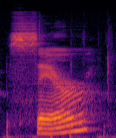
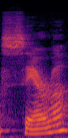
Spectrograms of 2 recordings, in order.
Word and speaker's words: Sarah: Most US speakers will say Sarah uh with the air dip thong Sarah Sarah. Um and it can also be pron spelled this way. But any individual person named Sarah, you should ask them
